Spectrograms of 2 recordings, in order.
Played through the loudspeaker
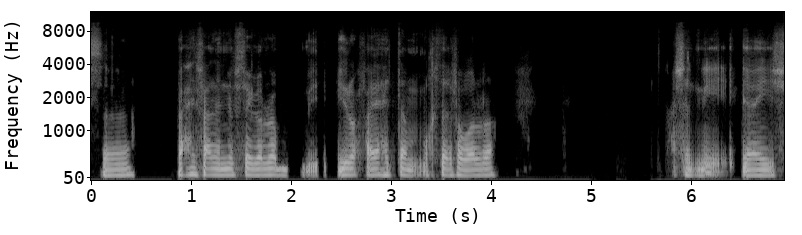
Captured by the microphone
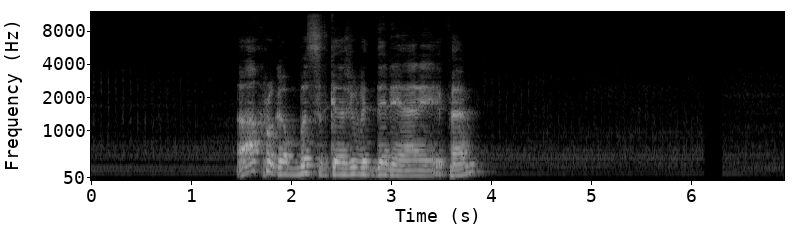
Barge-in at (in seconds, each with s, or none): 1.5 s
